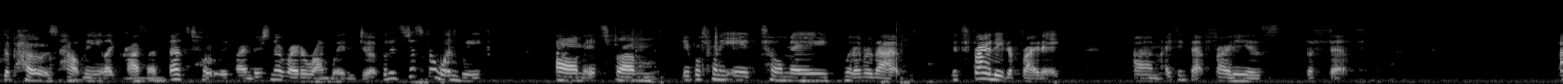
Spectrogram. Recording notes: Also, I tried recording and driving.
